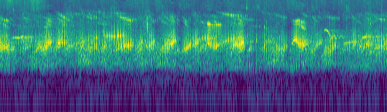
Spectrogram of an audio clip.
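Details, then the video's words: Overlapping croaks from many frogs in the water form a steady, buzzing chorus. Brief clear chirps pop up now and then above the dense mass of calls. "Frog sound in the water"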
